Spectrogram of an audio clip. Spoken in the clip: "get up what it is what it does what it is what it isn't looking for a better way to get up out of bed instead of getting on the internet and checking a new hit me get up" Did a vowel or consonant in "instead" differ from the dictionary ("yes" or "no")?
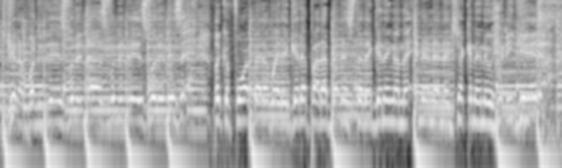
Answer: yes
